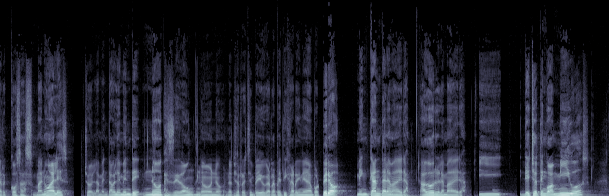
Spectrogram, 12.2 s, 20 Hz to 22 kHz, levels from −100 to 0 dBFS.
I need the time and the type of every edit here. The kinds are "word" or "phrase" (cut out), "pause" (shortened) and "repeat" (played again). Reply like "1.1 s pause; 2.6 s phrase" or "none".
3.3 s word; 4.7 s word; 6.4 s word; 9.4 s pause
